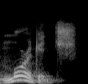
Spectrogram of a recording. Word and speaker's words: mortgage: So the T is silent, not mortgage, but mortgage.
